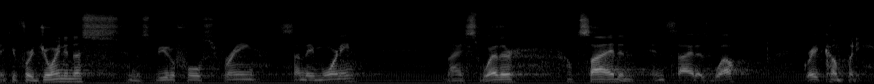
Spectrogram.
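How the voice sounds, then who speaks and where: Amid audible room echo, a man speaks at a moderate pace with long, frequent pauses and big swings in loudness. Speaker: pastor. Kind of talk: sermon.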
